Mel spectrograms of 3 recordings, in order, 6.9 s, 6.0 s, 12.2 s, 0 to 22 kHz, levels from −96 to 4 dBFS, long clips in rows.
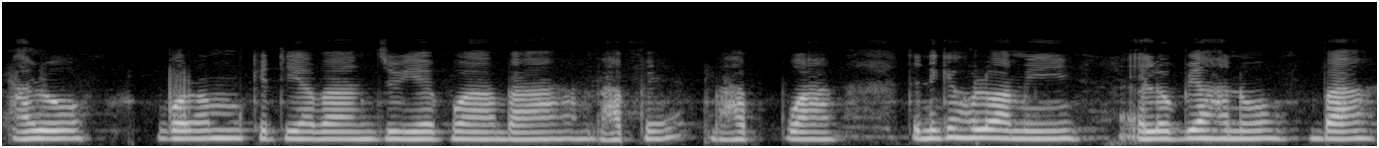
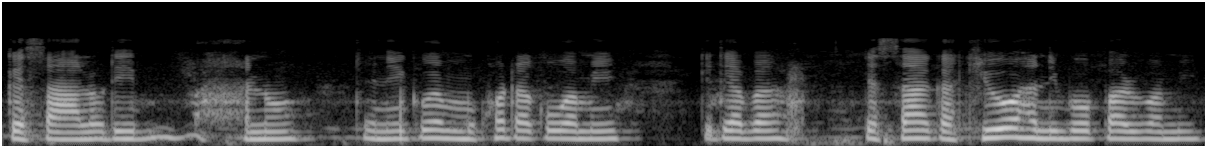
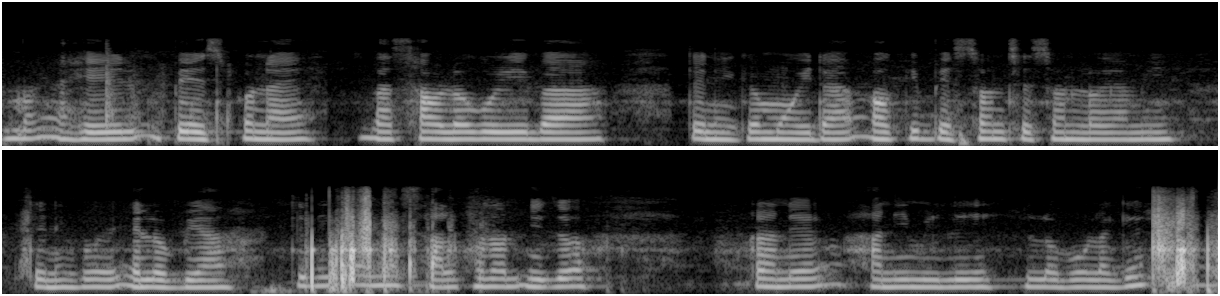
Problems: constant background noise, background conversations at intervals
